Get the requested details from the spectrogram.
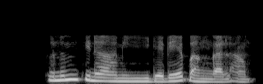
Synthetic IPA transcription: ɗɔnumtinaːmjiːdɛbɛːɓaŋɡalam

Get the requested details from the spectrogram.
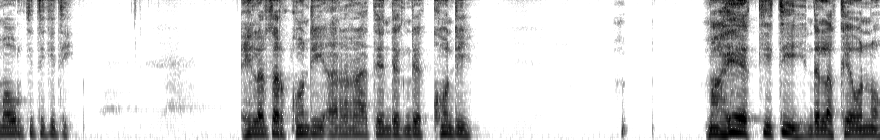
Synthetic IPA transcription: mauɾkitikiti | eilaɾtaɾko̞ndiaɾaɾate̞nde̞knde̞kʰːo̞ndi | maɦekitindelakeono̞

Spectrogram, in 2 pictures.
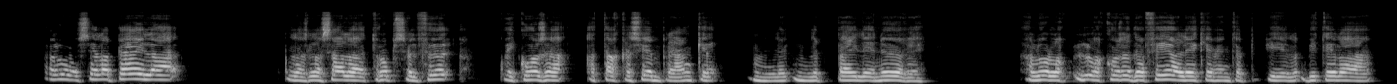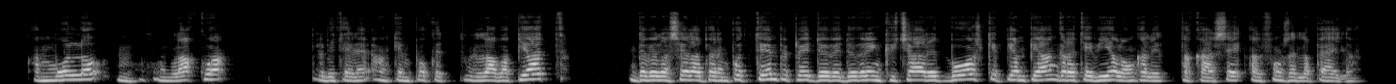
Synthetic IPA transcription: aloɾaselapɛjla | lalasalat̪ɾɔpselfø | kwajkɔːza | at̪ːakːasɛmpɾeaŋke | lelepajlenøːve | aloɾalalakɔːzad̪afɛalɛkevent̪appilabit̪elaː | mːɔlːokuŋlakːwa | elbit̪eleaŋkempɔkelavapjat̪ | d̪evelasɛlapeɾmpɔd̪t̪ːɛmppøjd̪eved̪ovɾeŋkyt͡ʃaːɾed̪̚bɔskepjampjaŋɡɾat̪evialɔŋkalet̪akːaseʔalfons̬d̪elapɛjla

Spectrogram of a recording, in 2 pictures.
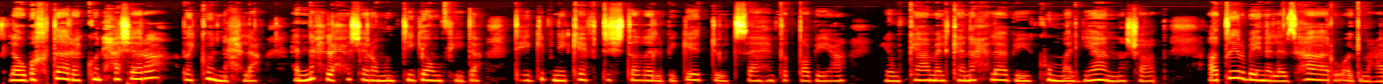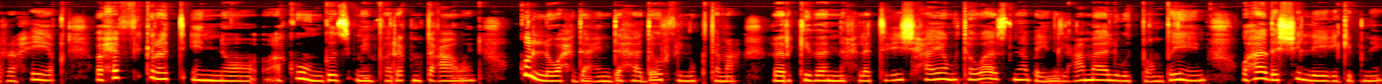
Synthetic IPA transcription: lawbɪxt̪ɑːɾˤʔakuːnħaʃɑɾˤɑb̥akuːnːaħlaʔanːaħlaħaʃɑɾˤɑmʊnt̪ɪɡawmʊfiːd̪at̪ɪʕɡɪbnikeːft̪ɪʃt̪aɣɪlbɪɡad̪ːwɪt̪saːɦɪmfit̪ˤːɑbiːʕa | joːmkaːmɪlkanaħlabɪjakʰuːnmaljaːnːɑʃɑːt̪ˤʔɑt̪ˤiːɾbeːnɪlʔazhɑːɾˤwʔad͡ʒmaʕɪrˤːɑħiːqwaħɪffɪkɾat̪ʔɪnːʊʔa̰kuːnd͡ʒʊzʔmɪnfaɾiːqmʊt̪aʕaːwɪnwkʊlːwaħd̪aʕɪnd̪ahad̪oːɾfilmʊɡt̪amaʕɣeːɾkɪðaʔnːaħlat̪ʕiːʃħajaːmʊt̪awaːzɪnabeːnɪlʕamalwɪt̪ːɑnðˤiːmwɪɦaːðaʃːiːlːijɪʕɡɪbni

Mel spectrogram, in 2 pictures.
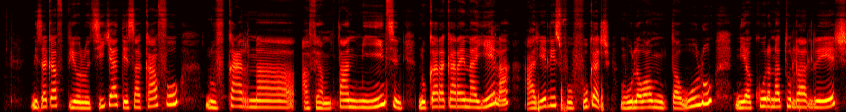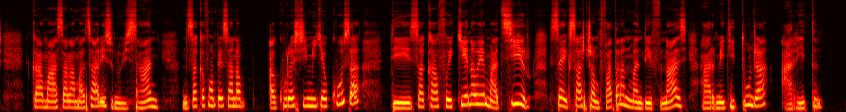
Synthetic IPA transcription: nisakafubiolod͡ʒikʲad̪esakafunuvu̥kaɾinəavamit̪animiint͡sini̥nukaɾakaɾajnaela | a̰ɾelizivov̥ukaʈ͡ʂə̥mbulawamimd̪̥auluniakuɾanət̪ulrareeʈ͡ʂi̥kamaːsalamat͡saɾizinuiz̥ani̥nisakafampesanə | akuɾəʃimikʲakusəd̪̥esakafuekenəwemat͡siɾu̥sajŋisaɾiʈ͡ʂamiv̥at̪anənimand̪evinazi̥aɾimet̪it̪uɳɖ͡ʐə | a̰ɾet̪ini̥

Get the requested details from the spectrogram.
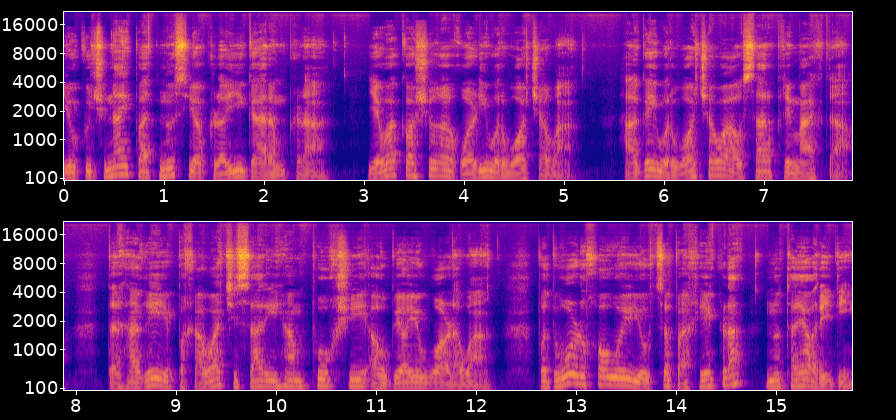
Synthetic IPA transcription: jawkut͡ʃinajpat̪nusjɑkɽɑjiɡaɾmkɽa̰ | jawakɑʃuɣaɣwɑɽiwəɾwɑt͡ʃa̰wa̰ | ha̰ɡəjwəɾwɑt͡ʃawaːwsaɾpɾemaxd̪a̰t̪əɾɦaɣejepəxawat͡ʃesaɾjeɦampʰoxʃiawbjɑjewɑɽa̰wa̰ | pəd̪wɑɽoxɑwojejawt͡səpaxekɽa | not̪ajɑɾed̪ḭ

